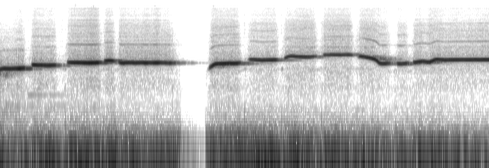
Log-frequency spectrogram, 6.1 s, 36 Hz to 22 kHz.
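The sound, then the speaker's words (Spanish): A person whistles a simple tune on 27 July, the Day of Whistling: clear sustained notes sliding between pitches in two phrases separated by a brief pause, with a low rumble underneath and no talking. “Hoy es 27 de julio, feriado para muchos y además día del silbido.”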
